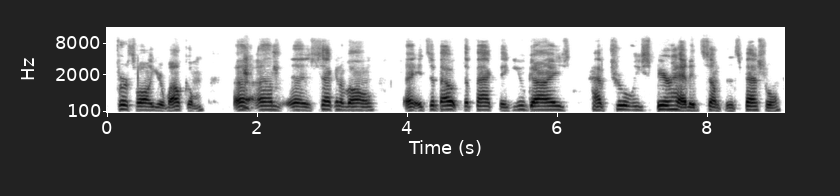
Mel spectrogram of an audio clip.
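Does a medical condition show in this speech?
Yes: cerebral palsy; from birth, lack of oxygen after lung collapse, lifelong wheelchair.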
